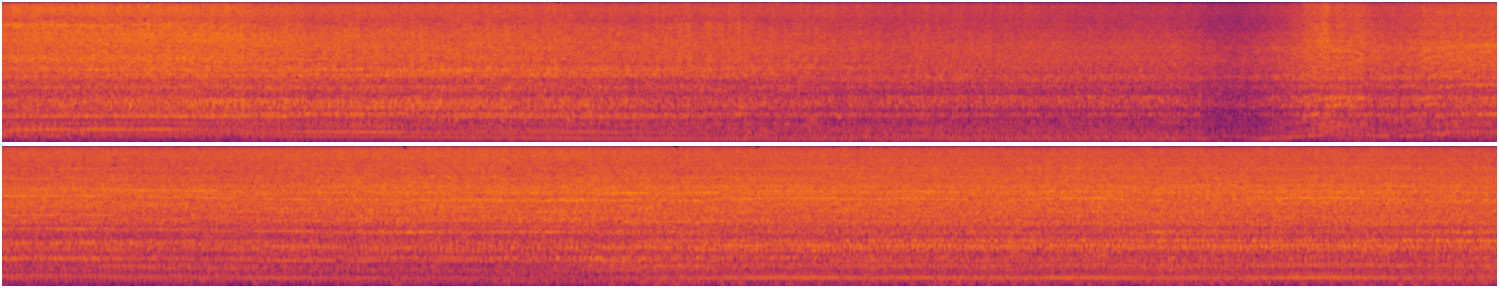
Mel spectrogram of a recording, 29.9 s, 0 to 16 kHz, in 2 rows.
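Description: Lamborghini Veneno's V12 engine running at idle, with a short rev about twelve seconds in, after which it settles to a steady, slightly higher-pitched idle.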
